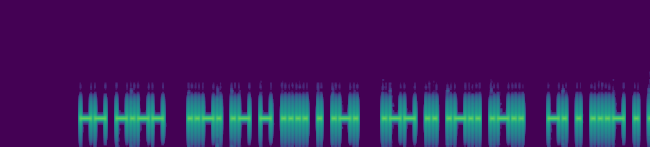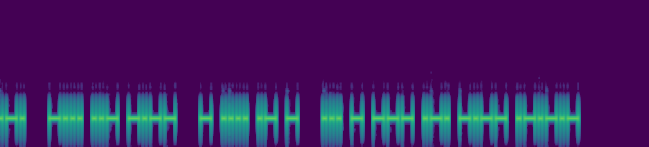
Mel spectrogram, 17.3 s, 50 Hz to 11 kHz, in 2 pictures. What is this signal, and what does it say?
Morse code, heard as a keyed tone, about 25 wpm, 690 Hz. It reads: MY FATHER WILL NEVER BUY THAT STORY.
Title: Sentences from Top 1000 Words - Review Part 4 - 25wpm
